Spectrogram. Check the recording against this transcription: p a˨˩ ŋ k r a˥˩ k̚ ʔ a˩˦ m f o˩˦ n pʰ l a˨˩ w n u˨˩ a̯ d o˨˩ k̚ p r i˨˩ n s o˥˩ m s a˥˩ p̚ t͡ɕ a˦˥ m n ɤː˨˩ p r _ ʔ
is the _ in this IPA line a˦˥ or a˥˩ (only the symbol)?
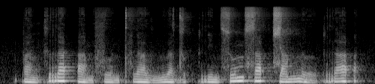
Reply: a˥˩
